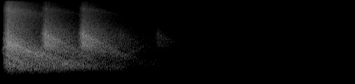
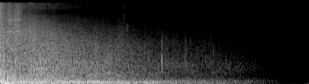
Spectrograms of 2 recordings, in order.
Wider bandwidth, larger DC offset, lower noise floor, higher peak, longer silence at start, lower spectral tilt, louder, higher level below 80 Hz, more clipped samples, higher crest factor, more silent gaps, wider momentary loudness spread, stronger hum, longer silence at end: about the same, over 20 kHz vs 19.5 kHz; neither; first, -90 dBFS vs -64 dBFS; second, -14 dBFS vs -2 dBFS; about the same, 0.05 s vs 0 s; second, 9.5 dB/octave vs -5 dB/octave; second, -29 LUFS vs -19 LUFS; second, under -90 dBFS vs -24 dBFS; neither; first, 22 dB vs 16 dB; neither; second, 20 LU vs 23 LU; neither; first, 1.95 s vs 1 s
